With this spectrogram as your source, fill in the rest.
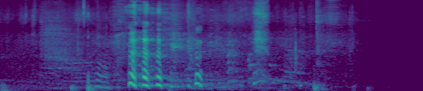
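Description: A woman laughs softly near a microphone.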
